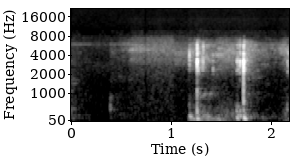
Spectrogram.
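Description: Near silence with two faint short clicks, one about a second and a quarter in and another near the end.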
